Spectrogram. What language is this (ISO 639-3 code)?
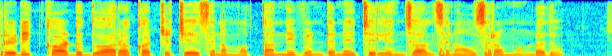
tel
